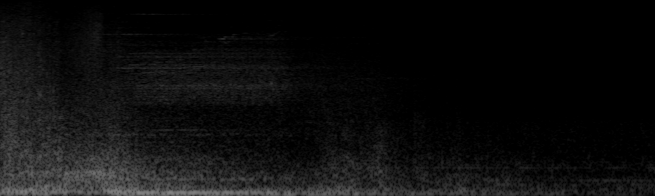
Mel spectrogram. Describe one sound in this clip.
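A triumphant game fanfare blares and slowly fades away.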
